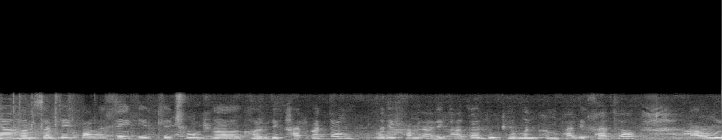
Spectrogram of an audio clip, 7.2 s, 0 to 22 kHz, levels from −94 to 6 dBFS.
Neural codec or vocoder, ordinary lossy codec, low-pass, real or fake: codec, 16 kHz in and 24 kHz out, 1.1 kbps, FireRedTTS-2 codec; none; 7.2 kHz; fake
